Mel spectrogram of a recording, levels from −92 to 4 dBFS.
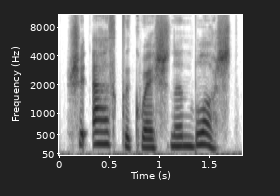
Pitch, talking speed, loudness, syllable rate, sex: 235 Hz, 195 wpm, -17 LUFS, 5.8 syllables/s, female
